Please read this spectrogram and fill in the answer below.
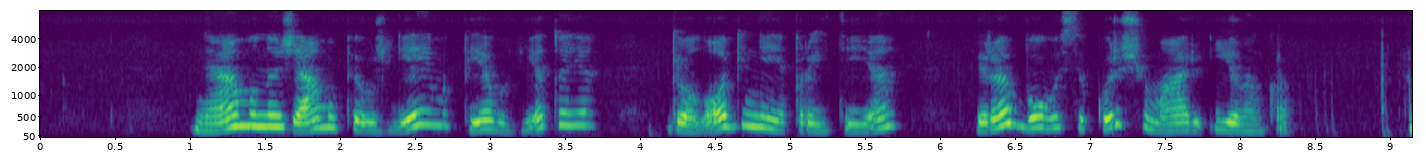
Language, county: Lithuanian, Utena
